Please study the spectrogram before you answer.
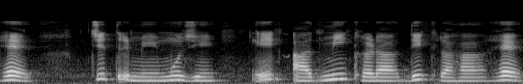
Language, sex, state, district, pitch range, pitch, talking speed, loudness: Hindi, female, Madhya Pradesh, Katni, 170-210 Hz, 180 Hz, 115 wpm, -19 LUFS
